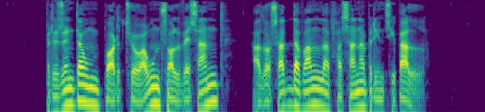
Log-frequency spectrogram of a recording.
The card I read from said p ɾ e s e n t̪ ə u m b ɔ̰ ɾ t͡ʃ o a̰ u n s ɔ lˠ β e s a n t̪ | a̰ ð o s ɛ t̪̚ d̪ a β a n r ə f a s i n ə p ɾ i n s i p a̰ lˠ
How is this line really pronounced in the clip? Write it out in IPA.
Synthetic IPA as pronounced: p ɾ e z e n t̪ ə u m p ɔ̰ ɾ t͡ʃ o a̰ u n s ɔ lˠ β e s a n t̪ | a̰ ð o s a t̪̚ d̪ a β a n l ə f a s a n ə p ɾ i n s i p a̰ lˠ

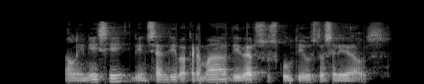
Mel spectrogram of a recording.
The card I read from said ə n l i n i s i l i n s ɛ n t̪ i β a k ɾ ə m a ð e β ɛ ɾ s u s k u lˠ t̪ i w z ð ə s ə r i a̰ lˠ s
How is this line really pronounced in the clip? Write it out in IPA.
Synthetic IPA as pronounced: ə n l i n i s i l i n s ɛ n d̪ i β a k ɾ ə m a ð i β ɛ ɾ s u s k u lˠ t̪ i w z ð ə s ə ɾ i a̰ lˠ s

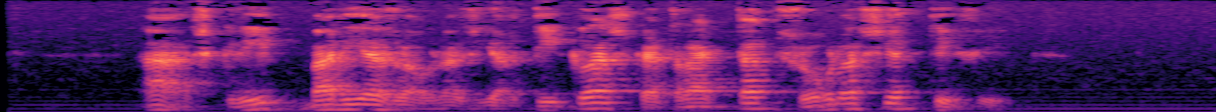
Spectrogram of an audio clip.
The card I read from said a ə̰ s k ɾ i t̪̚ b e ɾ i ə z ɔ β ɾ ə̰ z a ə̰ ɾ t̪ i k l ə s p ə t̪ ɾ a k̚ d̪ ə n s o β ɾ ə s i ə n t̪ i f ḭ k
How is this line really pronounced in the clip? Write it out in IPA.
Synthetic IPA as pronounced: a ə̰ s k ɾ i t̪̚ b a ɾ i ə z ɔ β ɾ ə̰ z i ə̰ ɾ t̪ i k l ə s k ə t̪ ɾ a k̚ t̪ ə n s o β ɾ ə s i ə n t̪ i f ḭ k

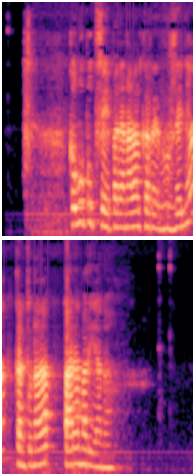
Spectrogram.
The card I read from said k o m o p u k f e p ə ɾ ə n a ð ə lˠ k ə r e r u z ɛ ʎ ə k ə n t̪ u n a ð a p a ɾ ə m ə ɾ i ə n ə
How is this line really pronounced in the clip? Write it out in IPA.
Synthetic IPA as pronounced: k ɔ m u p u k f e p ə ɾ ə n a ð ə lˠ k ə r e r u z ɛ ʎ ə k ə n t̪ u n a ð ə p a ɾ ə m ə ɾ i a n ə

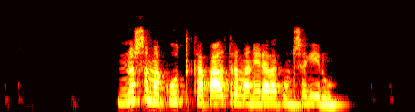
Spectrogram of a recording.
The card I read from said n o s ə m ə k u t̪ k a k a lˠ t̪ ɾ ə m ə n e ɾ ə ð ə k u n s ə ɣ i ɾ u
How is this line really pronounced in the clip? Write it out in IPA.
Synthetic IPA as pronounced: n o s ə m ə k u t̪ k a p a lˠ t̪ ɾ ə m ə n e ɾ ə ð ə k u n s ə ɣ i ɾ u

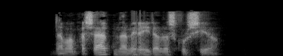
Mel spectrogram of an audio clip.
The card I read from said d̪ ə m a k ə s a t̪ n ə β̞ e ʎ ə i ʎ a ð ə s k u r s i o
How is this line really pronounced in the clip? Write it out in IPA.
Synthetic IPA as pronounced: d̪ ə m a p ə s a t̪ n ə β̞ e ɾ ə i ɾ a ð ə s k u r s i o

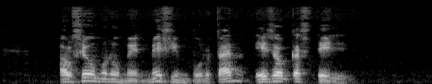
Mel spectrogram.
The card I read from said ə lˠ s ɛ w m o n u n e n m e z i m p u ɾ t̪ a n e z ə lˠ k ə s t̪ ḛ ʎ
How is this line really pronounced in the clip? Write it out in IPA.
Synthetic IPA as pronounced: ə lˠ s ɛ w m u n u m e n m e z i m p u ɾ t̪ a n e z ə lˠ k ə s t̪ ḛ ʎ

